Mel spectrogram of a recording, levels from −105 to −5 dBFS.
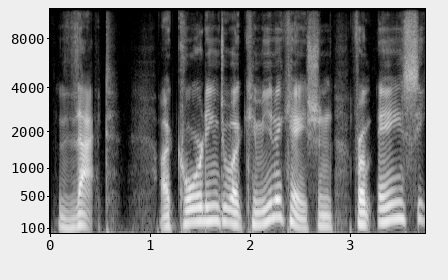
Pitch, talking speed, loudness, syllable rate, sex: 150 Hz, 130 wpm, -18 LUFS, 4.7 syllables/s, male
